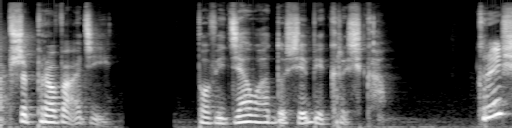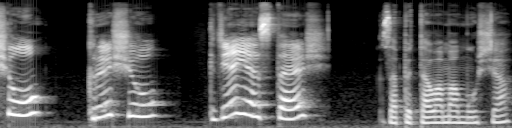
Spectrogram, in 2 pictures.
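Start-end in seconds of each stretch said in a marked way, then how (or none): 4.8-8.4 put-on much higher, sing-song old mother's call; mother calling out for her daughter. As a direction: call for your daughter through the house, higher.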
